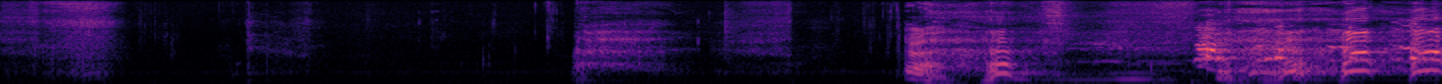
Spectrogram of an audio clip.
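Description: A few short, crunchy chewing bursts with pauses between them, followed by a burst of laughter and chuckling as the eating continues.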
